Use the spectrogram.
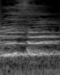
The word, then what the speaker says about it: leçon: Le CCD, il se prononce toujours S, même s'il est devant un O, ou bien un O, ou bien un U.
